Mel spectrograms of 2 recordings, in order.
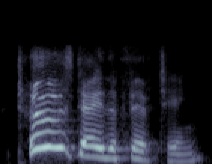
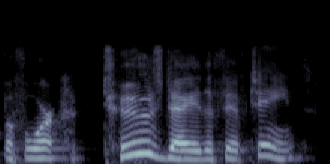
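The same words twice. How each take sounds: First: Louder, slow, leaning on Tuesday the fifteenth; repeated for emphasis. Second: Said in the usual way. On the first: Shown as a demonstration. Teacher repeating the deadline to a student, louder and slow. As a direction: spell out Tuesday the fifteenth deliberately for Layla. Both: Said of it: "so Layla".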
